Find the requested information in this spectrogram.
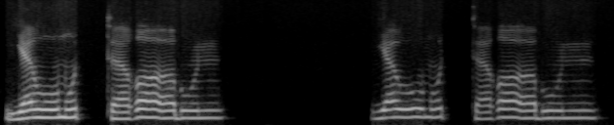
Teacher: It now turns silent. So I'm really going to make the jump from the meme, skip the alif, skip the lam, go to the ta. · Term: idgham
